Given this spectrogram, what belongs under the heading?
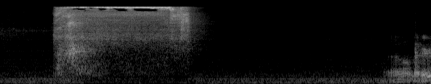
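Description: Slime Quick Spare inflator airing up a tire, a single loud burst of hissing air lasting over a second, then quiet with a faint rustle at the end.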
